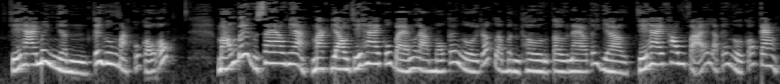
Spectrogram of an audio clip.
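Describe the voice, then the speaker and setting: A woman narrates a spooky story, chatty and conversational. She talks straight to her listeners as she goes. Her voice sits a little high. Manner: chatty, addresses listeners directly.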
